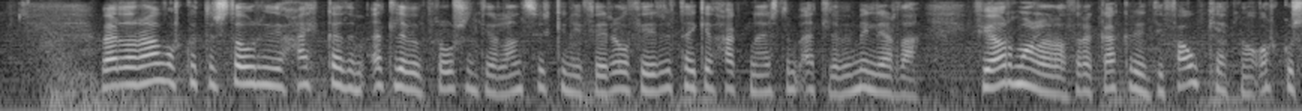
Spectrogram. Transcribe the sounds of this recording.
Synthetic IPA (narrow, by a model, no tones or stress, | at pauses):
vɛɾðawɾaːvɔr̥kʏ̥t̪ʰːɪl̥st̪oːwɾiðʏhajhkaðʏmɛt̪lɛvʏmpʰɾoːwsɛnt̪iawlant̪svɪr̥cɪnːifɪɾaɔɣfɪːɾɪɾ̥t̪ʰaːjcɪðhaknaðɪst̪ʏmɛt̪lɛvʏmɪljaɾða | fjaːwɾmaːwlaɾawθejɾːakakɾejnt̪ifaːwcʰɛhpnɪaʔɔr̥kʏ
